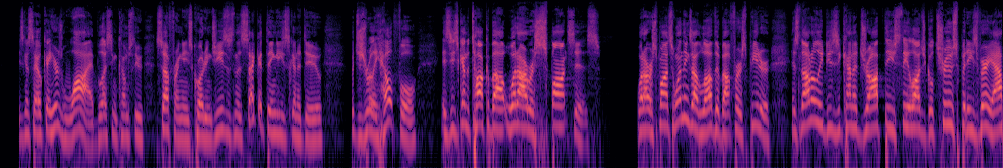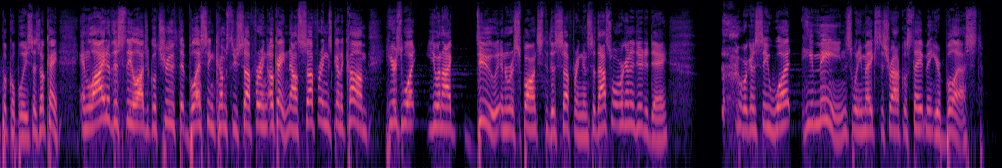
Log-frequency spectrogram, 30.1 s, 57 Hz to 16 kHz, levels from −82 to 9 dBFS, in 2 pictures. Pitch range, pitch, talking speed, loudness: 185-235 Hz, 210 Hz, 225 wpm, -24 LUFS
